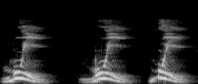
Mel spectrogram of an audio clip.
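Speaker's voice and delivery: MUI swooping up and down each time; laboured glide. Shown as a demonstration. Teacher shows why it becomes mu, exaggerated "mui". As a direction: repeat MUI with a big glide from U to I. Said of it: "Jadilah mu akhirnya".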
